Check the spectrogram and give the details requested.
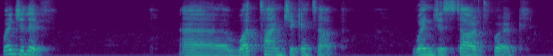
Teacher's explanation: اوكي هي مش خطأ لو انت قلتي do you get up ما فيهاش بأس عادي بس لو انت تلاحظي المتكلم لما يقول فهم ما يقولش do you يقول جا where do you live جا يصير نوع من الدمج بين ال do وال you يبدأ معاش صوتها do you حيصبح صوتها ج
